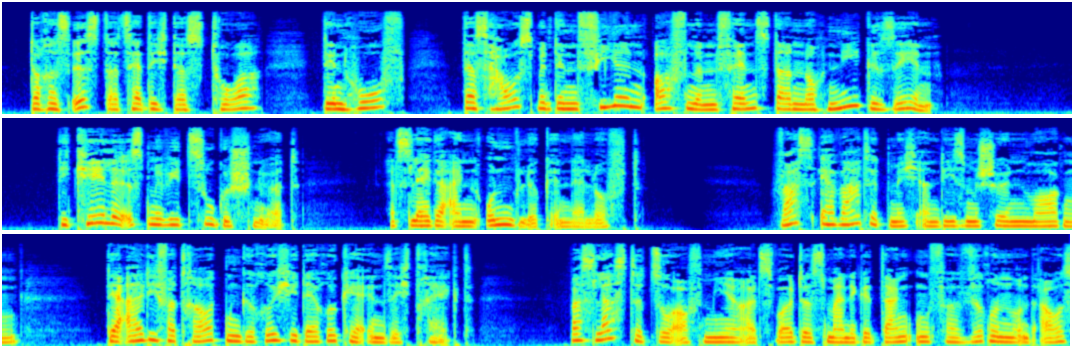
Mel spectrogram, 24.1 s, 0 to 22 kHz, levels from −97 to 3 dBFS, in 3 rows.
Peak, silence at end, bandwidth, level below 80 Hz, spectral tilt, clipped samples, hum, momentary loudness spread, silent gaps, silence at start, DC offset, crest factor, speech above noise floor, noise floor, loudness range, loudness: -4 dBFS; 0 s; 15.5 kHz; -50 dBFS; -5.5 dB/octave; under 0.1%; none; 9 LU; none; 0.2 s; under 0.1%; 18 dB; 53 dB; -74 dBFS; 4 LU; -22 LUFS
